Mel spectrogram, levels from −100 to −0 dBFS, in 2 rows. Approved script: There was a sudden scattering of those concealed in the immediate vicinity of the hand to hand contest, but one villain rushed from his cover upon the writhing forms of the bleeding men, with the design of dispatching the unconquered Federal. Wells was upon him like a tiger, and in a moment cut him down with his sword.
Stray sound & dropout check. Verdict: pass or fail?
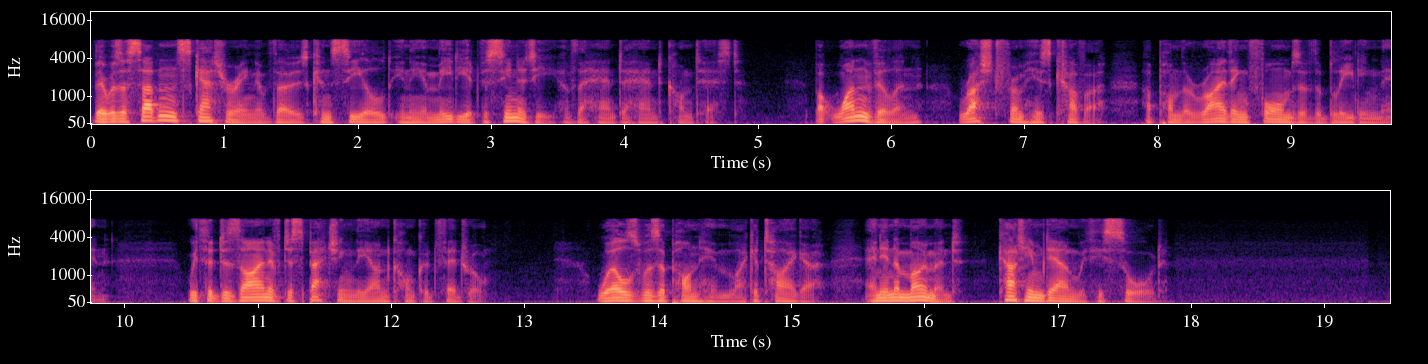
pass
